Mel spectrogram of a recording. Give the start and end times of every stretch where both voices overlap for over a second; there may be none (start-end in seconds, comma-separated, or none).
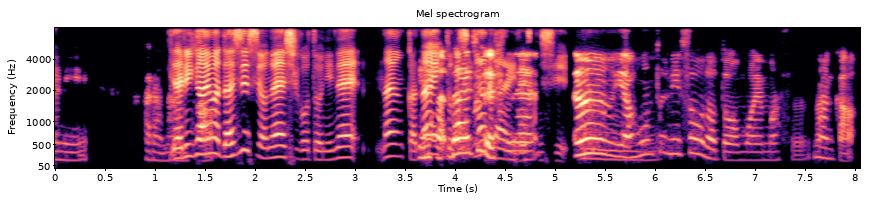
3.6-5.3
